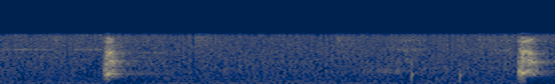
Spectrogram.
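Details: A pair of adult Shetland Sheepdogs at wild play, with two single sharp barks about two seconds apart and a couple of faint clicks between them in a quiet room.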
